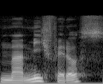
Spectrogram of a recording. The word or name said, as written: mammals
